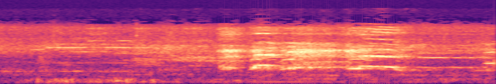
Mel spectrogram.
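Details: A pet Indonesian laughing chicken (ayam ketawa), kept by its owner, gives a relaxed one-and-a-half-second crow broken into choppy, cackling notes over a low background hum.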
